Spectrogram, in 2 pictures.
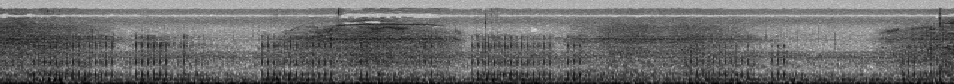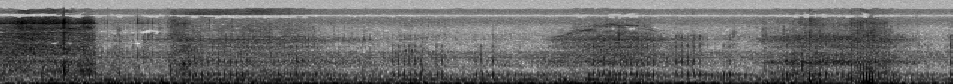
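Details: A Scottish Fold lying on a person's arm early in the morning purrs without pause, a low, even rumble with faint soft rustles now and then in a quiet room.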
